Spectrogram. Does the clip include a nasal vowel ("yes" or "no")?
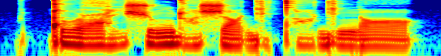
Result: no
